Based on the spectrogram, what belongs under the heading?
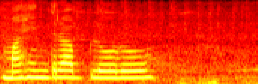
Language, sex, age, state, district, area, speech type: Urdu, female, 18-30, Bihar, Madhubani, rural, spontaneous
